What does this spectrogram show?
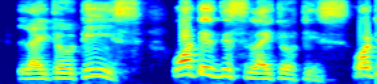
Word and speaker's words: litotes: How do you pronounce this one? Litotes. You have to say Litotes.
